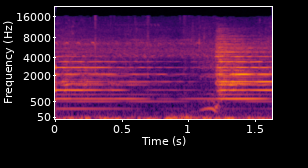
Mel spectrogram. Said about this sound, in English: The bells ring prior to each time of prayer, and if they have stopped ringing before you get in the church, you're probably going to be late.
